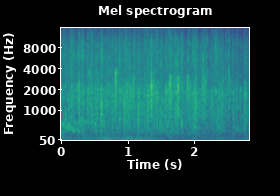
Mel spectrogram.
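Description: A crowd gives a round of applause for a participant, clapping steadily in a dense burst, a continuous crackle of many hands at moderate loudness lasting a few seconds, with no one speaking.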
